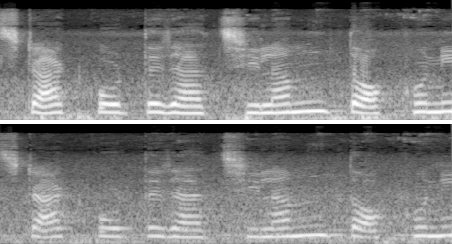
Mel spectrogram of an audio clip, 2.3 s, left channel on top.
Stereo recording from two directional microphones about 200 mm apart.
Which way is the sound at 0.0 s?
30° left (ahead or behind).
